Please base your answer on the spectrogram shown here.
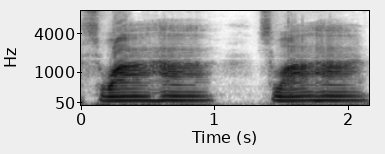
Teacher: Swaha, đọc nhanh là Swaha, Swaha. Hai chữ A này là hai nhịp, cho nên chúng ta phải đọc rõ ràng ra là chữ Swaha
